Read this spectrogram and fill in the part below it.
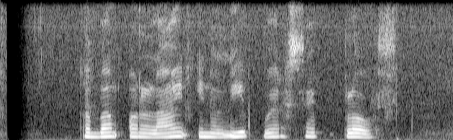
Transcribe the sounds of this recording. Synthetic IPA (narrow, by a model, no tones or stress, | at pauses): ʔəbamɔnlajninəlip̚wɛrsɛpplows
